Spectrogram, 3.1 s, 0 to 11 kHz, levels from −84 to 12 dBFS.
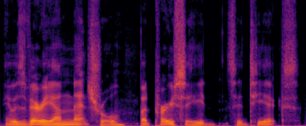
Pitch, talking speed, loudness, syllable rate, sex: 130 Hz, 175 wpm, -19 LUFS, 5.0 syllables/s, male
